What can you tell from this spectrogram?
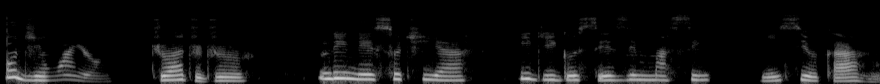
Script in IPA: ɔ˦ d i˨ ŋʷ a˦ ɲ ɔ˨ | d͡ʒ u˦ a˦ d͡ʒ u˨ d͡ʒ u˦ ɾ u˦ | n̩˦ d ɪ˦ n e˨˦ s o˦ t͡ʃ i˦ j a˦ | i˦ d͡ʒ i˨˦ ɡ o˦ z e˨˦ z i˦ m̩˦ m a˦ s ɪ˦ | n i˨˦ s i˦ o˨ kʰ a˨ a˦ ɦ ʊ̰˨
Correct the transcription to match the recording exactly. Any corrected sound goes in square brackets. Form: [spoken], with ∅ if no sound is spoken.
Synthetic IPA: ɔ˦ [d͡ʒ] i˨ ŋʷ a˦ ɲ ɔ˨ | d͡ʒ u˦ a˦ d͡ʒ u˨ d͡ʒ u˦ ɾ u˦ | n̩˦ d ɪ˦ n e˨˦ s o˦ t͡ʃ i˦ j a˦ | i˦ d͡ʒ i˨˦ ɡ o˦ [s] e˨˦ z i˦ m̩˦ m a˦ s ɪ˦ | n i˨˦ s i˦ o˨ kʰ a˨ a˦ ɦ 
